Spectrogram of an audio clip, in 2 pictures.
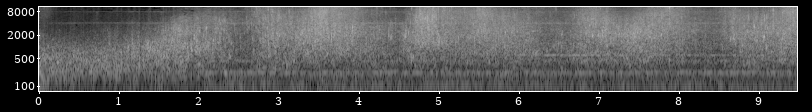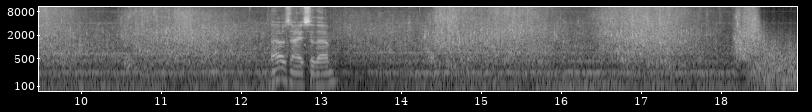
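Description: Footsteps splash through shallow water at a steady pace.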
